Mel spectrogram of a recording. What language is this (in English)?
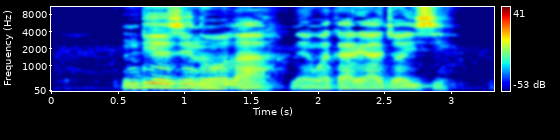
Igbo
